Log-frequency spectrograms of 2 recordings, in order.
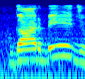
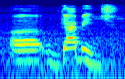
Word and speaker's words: garbage: इसको हम गार्बेज बोलते हैं, गार्बेज, राइट। जबकि इसका प्रॉपर प्रोनाउंसिएशन है गैबेज, GABIJ, गैबेज। Fourth is CLOTH।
